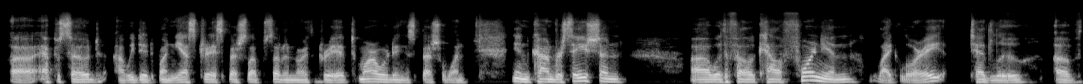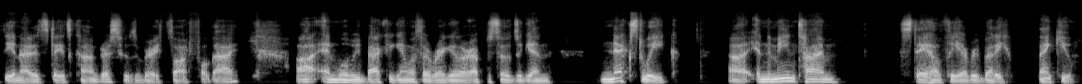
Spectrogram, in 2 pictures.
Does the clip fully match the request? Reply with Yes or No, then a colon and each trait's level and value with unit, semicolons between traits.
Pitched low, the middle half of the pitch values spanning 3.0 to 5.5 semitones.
No: low, 110 Hz; narrow, 2.6 semitones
